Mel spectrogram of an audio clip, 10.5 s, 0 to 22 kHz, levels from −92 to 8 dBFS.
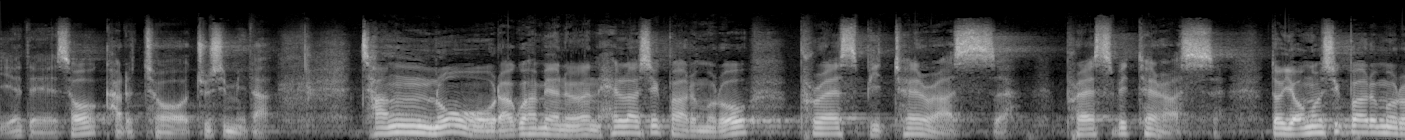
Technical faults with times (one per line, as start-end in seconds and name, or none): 0.00-10.54 clock drift between sender and receiver
0.22-10.16 repeated timing corrections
